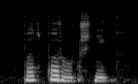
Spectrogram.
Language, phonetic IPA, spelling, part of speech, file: Polish, [ˌpɔtpɔˈrut͡ʃʲɲik], podporucznik, noun, LL-Q809 (pol)-podporucznik.wav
